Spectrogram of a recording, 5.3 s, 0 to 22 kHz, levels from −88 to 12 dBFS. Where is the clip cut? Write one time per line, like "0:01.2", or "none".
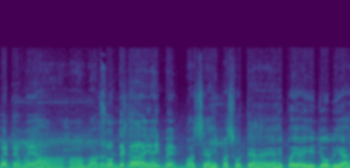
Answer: none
